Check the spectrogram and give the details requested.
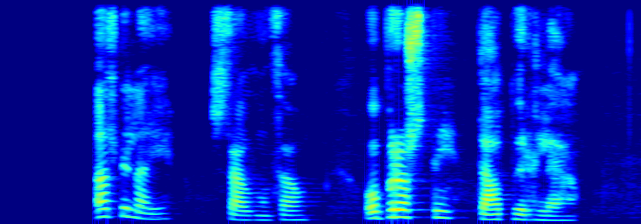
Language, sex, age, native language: Icelandic, female, 30-39, Icelandic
